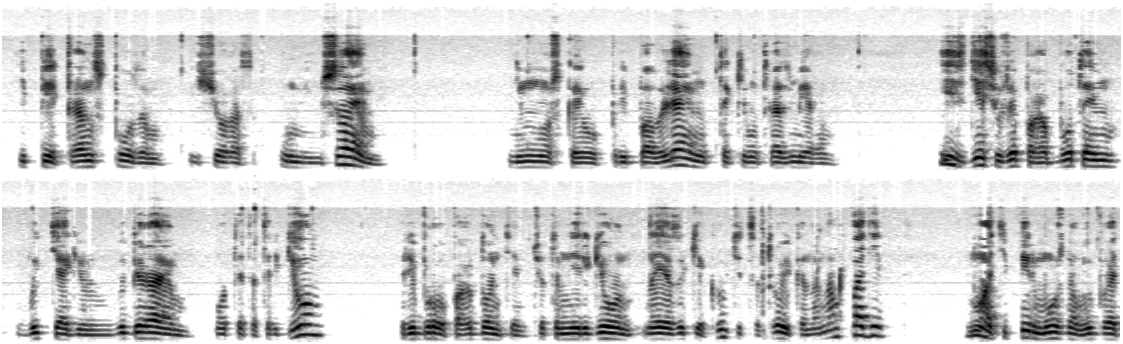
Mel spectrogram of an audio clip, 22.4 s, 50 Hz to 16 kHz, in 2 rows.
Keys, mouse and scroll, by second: 0.5 click, 2.7 click, 7.5 middle click, 9.8 click, 10.4 scroll up 2, 10.8 middle click, 13.6 click, 14.3 middle click, 18.9 KP_3, 22.1 click.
